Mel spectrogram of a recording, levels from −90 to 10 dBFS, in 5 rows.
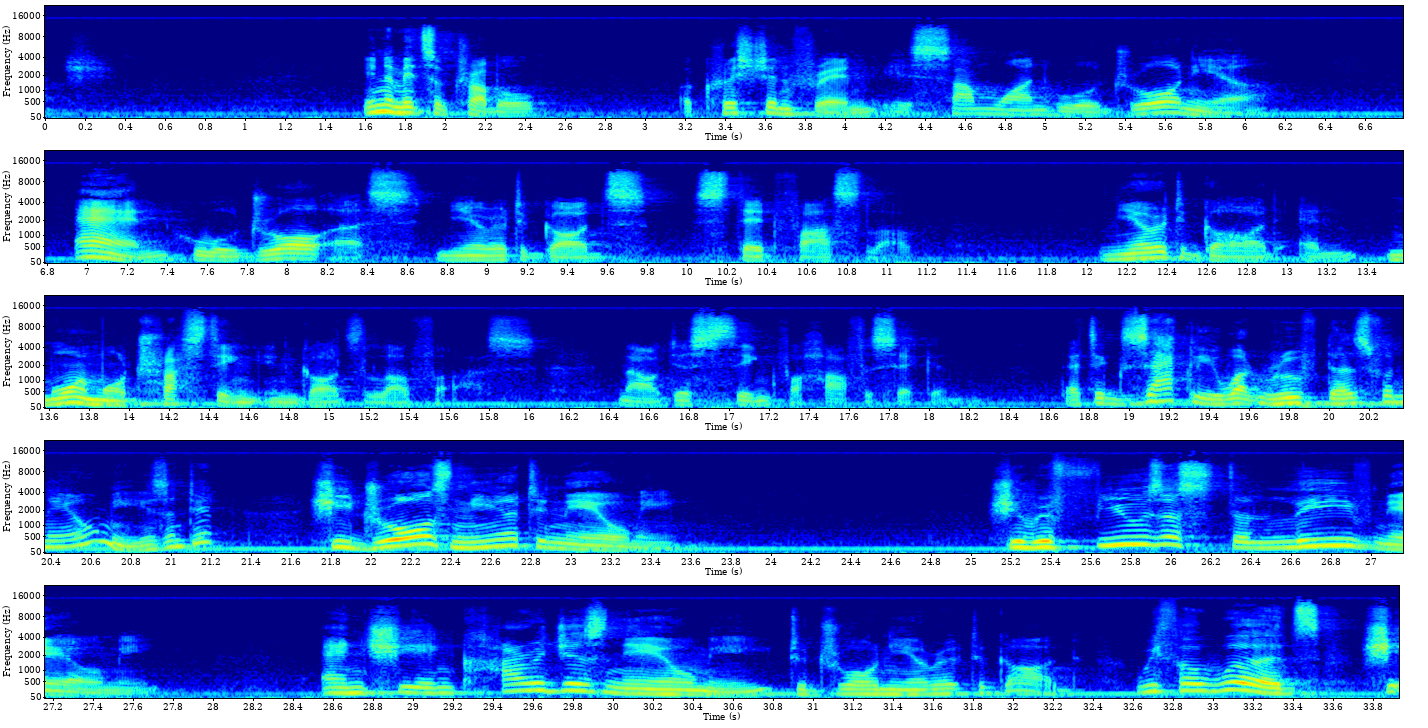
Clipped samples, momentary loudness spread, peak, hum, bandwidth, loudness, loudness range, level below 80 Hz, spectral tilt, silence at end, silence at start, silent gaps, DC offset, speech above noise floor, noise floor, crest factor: under 0.1%; 17 LU; -12 dBFS; none; 16 kHz; -34 LUFS; 8 LU; -62 dBFS; -5 dB/octave; 0 s; 0.05 s; none; under 0.1%; 26 dB; -60 dBFS; 24 dB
